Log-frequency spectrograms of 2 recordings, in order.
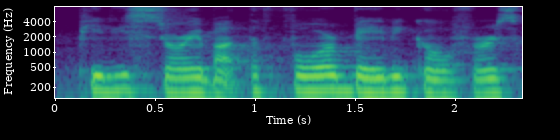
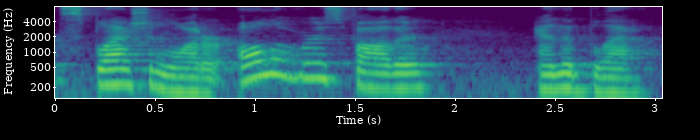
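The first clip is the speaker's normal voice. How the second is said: usual speaking voice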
